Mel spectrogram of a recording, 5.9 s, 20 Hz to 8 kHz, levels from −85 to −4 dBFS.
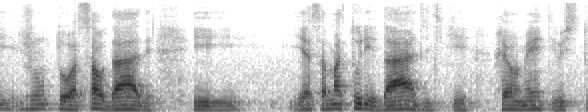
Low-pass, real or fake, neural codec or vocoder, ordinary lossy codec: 7.2 kHz; real; none; none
